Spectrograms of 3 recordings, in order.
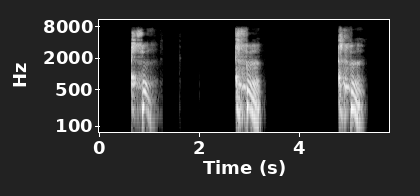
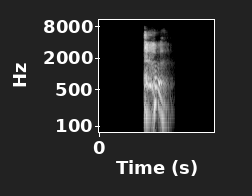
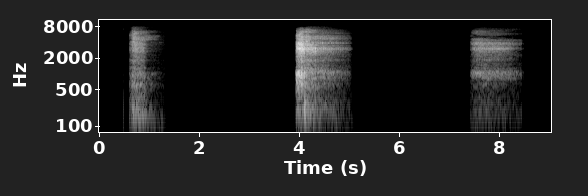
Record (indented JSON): {
  "three_cough_length": "5.8 s",
  "three_cough_amplitude": 31212,
  "three_cough_signal_mean_std_ratio": 0.37,
  "cough_length": "2.3 s",
  "cough_amplitude": 26504,
  "cough_signal_mean_std_ratio": 0.31,
  "exhalation_length": "9.0 s",
  "exhalation_amplitude": 27701,
  "exhalation_signal_mean_std_ratio": 0.22,
  "survey_phase": "beta (2021-08-13 to 2022-03-07)",
  "age": "45-64",
  "gender": "Male",
  "wearing_mask": "No",
  "symptom_none": true,
  "smoker_status": "Never smoked",
  "respiratory_condition_asthma": false,
  "respiratory_condition_other": false,
  "recruitment_source": "REACT",
  "submission_delay": "1 day",
  "covid_test_result": "Negative",
  "covid_test_method": "RT-qPCR",
  "influenza_a_test_result": "Negative",
  "influenza_b_test_result": "Negative"
}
